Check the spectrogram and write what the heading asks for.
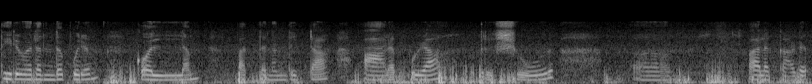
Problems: constant background noise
